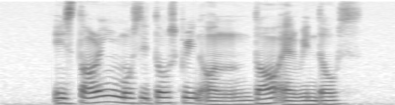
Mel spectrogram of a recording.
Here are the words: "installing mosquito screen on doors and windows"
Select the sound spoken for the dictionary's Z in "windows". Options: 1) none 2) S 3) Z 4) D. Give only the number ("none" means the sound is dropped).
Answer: 2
